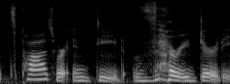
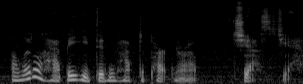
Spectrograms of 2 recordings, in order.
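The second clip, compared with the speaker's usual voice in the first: soft, unvoiced narration; whispered aside; 7 dB quieter than usual. A narrator's reading. Narrator whispers Logan's relief at working alone. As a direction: hush it like a secret.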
